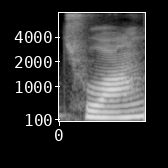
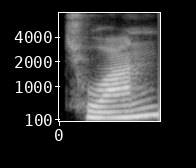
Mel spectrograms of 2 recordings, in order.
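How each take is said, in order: First: ছুয়াং from low, closed on "ng"; second tone, "ng" ending. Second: ছুয়ান rising from low, closed on "n"; second tone, "n" ending. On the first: Teacher contrasting two words, ছুয়াং with final "ng". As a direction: end ছুয়াং at the back on "ng". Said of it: "এই যে জি লাস্টেরটা". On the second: Teacher contrasting two words, rising ছুয়ান with final "n". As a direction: end ছুয়ান on a clean "n". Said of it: "ছুয়ান আর ছুয়াংয়ের মধ্যে একটাই পার্থক্য". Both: Shown as a demonstration.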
